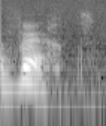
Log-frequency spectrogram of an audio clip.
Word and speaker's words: verte: Listen to the difference in pronunciation between le gris, la grise, le vert, la verte. Le petit, la petite. Le grand, la grande.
